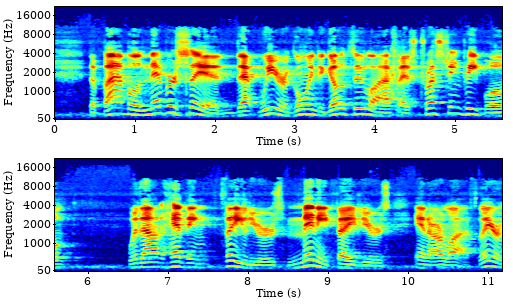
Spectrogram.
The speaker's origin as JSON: {"language": "English", "town": "Hallsville", "country": "United States", "tie": "born or raised there", "said": "Several years ago when I was growing up in Hallsville"}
